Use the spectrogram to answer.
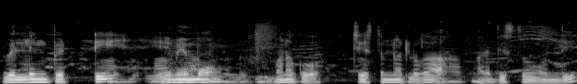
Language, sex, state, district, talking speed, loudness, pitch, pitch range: Telugu, male, Andhra Pradesh, Sri Satya Sai, 75 wpm, -18 LUFS, 110 Hz, 105-120 Hz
